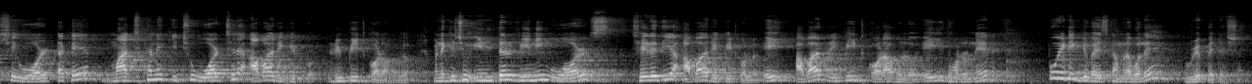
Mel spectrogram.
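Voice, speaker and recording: A man explaining poetic devices to students step by step, calling them guys. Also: sits high. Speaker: English literature teacher. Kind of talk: online poetry lesson. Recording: echoey room with long reverb.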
